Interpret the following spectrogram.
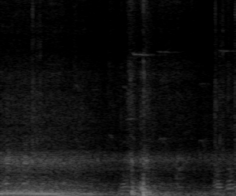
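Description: A vehicle engine's low hum swells and fades over about a second, with a person laughing over it, then a single sharp knock about a second and a half in.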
